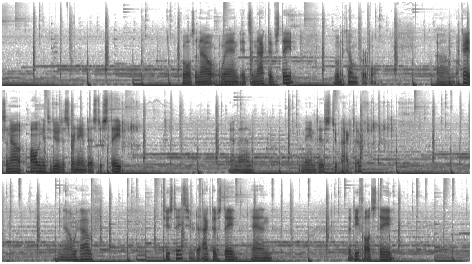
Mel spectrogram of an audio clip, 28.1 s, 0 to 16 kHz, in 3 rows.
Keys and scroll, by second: 11.2-12.3 typing, 12.5 Return, 15.8-17.3 typing, 22.9 space.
